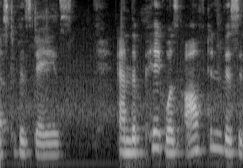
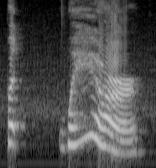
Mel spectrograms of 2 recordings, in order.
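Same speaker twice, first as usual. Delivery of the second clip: higher, louder pig voice; worried pig; 8 semitones higher, 6 dB louder than usual. A narrator's reading. Wilbur asks departing spiders, higher worried voice. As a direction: ask as an anxious little pig.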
